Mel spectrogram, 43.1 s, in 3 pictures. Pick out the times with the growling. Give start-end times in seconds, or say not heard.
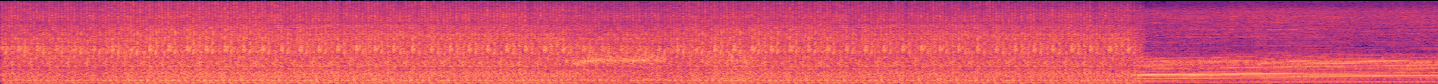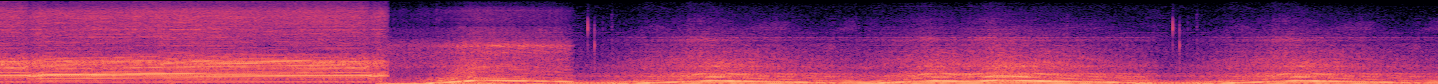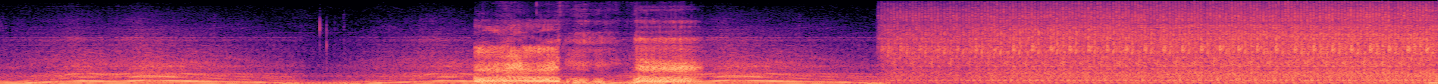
5.6-7.7, 33.5-35.8.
